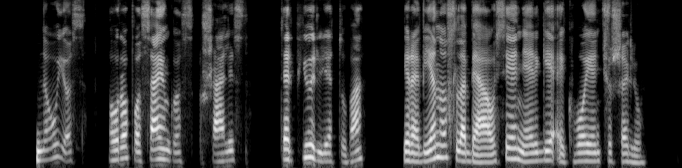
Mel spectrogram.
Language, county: Lithuanian, Šiauliai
